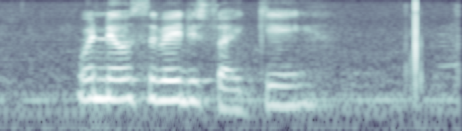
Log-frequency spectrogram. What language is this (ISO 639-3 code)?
sot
